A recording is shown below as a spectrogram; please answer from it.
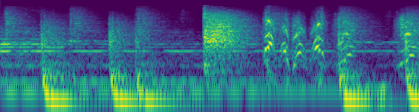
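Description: Hip-hop track played by a live band, with a DJ scratching a record on a turntable over a steady bass line and drums. The quick pitch-swept scratches come thickest in the second half.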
